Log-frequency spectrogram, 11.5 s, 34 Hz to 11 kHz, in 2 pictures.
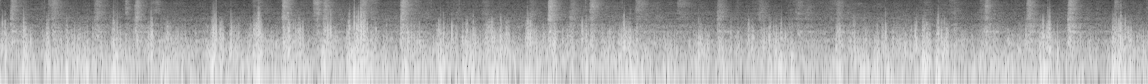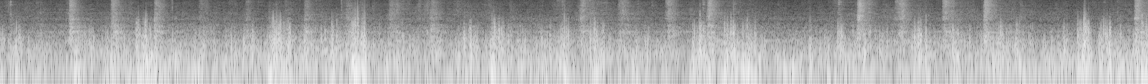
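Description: Wind buffeting the microphone held out of a carriage window, over the noise of a train running at speed behind Class 37 diesel locomotive D6700.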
